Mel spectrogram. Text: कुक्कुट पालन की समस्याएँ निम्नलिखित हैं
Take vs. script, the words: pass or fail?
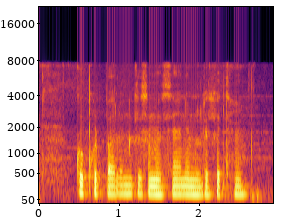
pass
